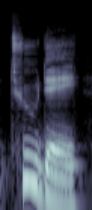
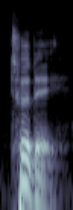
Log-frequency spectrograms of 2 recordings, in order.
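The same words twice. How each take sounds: First: The first vowel is a full 'oo' sound. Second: The first vowel is a reduced 'uh' sound. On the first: The speaker calls it wrong. "we don't say today" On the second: The speaker calls it right. "we're gonna reduce this vowel sound to uh"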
